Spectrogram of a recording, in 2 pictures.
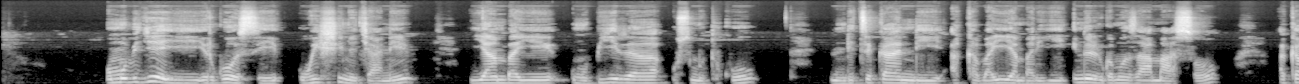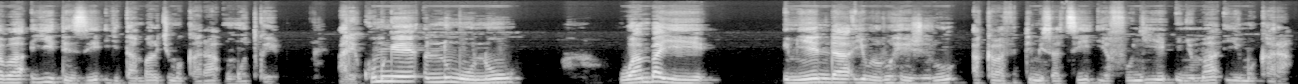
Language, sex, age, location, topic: Kinyarwanda, male, 18-24, Huye, health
